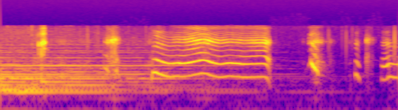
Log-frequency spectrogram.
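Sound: newborn baby crying loudly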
